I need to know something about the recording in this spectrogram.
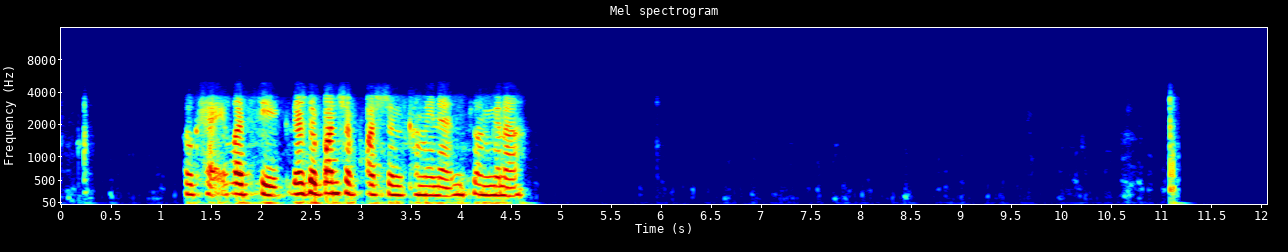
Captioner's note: pause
